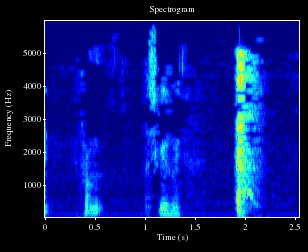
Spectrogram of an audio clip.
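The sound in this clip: Throat clearing from someone with coconut stuck in their throat: three harsh, rasping bursts, each under half a second and separated by short pauses, with the last one the loudest.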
